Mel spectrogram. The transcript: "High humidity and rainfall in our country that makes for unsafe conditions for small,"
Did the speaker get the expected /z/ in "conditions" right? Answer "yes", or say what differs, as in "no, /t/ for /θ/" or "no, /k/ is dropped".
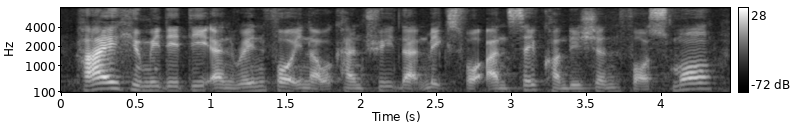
no, /z/ is dropped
